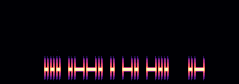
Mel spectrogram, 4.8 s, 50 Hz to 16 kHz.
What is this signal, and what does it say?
Morse code, heard as a keyed tone, about 20 wpm, 700 Hz. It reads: SPEND A
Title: Build A Phrase - 5-Word Phrases - 20wpm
